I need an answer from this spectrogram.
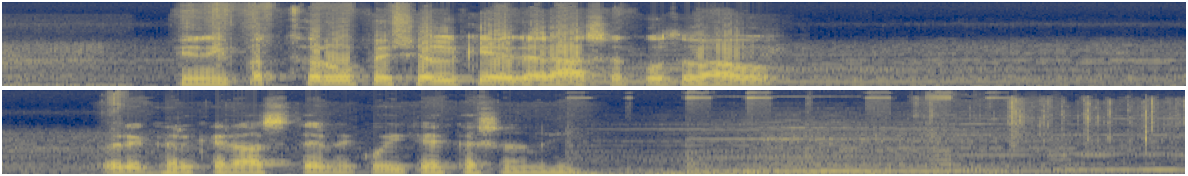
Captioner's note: recites a poetic verse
